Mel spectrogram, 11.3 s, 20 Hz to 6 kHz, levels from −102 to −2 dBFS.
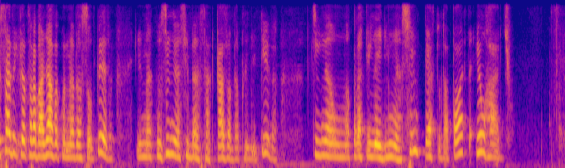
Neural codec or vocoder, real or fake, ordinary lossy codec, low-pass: codec, 44.1 kHz, 3.4 kbps, Pupu-Codec; fake; none; 5.4 kHz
